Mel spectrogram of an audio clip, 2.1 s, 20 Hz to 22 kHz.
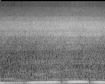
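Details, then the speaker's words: Manual car with the throttle pressed: the engine drone climbs loud and holds high, which is not normal. Around 2 (thousand) rpm on the tachometer the sound becomes normal and signals the shift to 2nd; this is over-revving. "صوت الموتور هيعلى جامد قوي. طبعا لو صوت الموتور عالي قوي ده مش شكل طبيعي،"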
